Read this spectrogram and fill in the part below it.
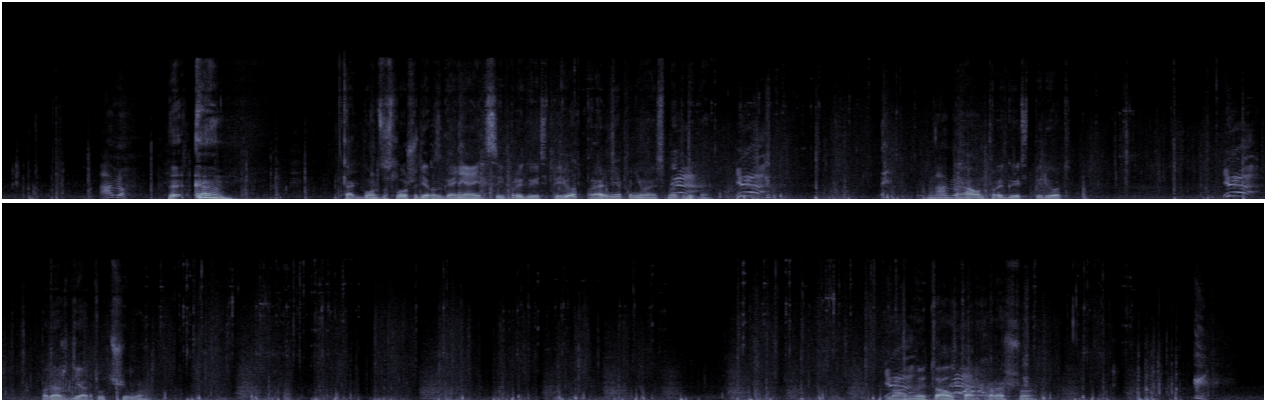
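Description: A young man talks animatedly into a microphone, close by.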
